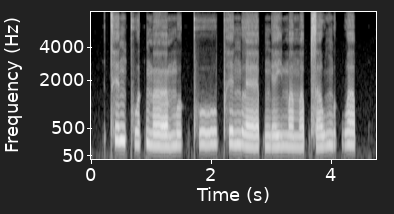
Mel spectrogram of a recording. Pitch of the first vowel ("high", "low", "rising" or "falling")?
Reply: high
